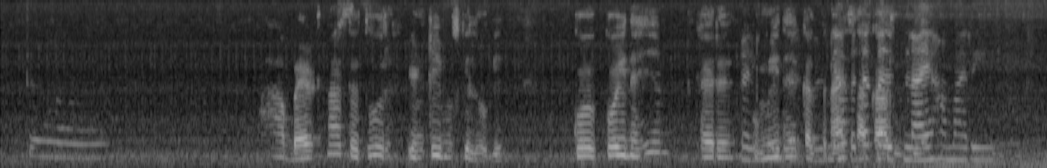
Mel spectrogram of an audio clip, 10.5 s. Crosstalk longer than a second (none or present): present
